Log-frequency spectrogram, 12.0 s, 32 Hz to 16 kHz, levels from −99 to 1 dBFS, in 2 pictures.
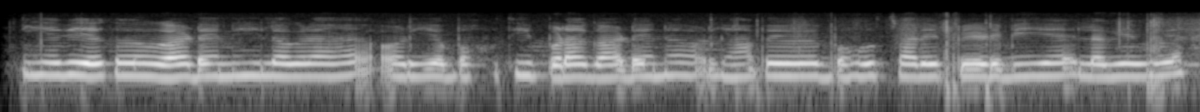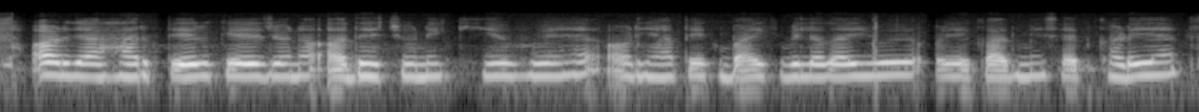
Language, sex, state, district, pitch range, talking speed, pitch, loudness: Hindi, female, Bihar, Purnia, 230-240 Hz, 260 wpm, 235 Hz, -22 LUFS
